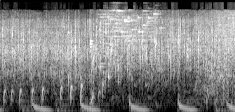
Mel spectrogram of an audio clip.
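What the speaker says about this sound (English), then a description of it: "And I water it." Water poured onto a plant in the video game Palia gives a quick run of bubbly, gurgling glugs, then a few spaced splashes, fairly quiet and alone with no talk.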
